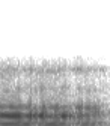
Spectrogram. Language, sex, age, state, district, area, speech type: Malayalam, male, 30-45, Kerala, Malappuram, rural, conversation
